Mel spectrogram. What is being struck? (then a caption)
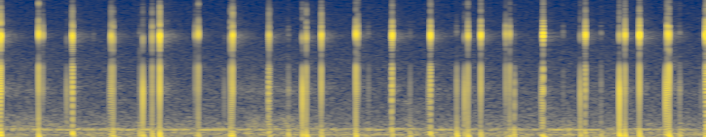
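Clear plastic dome lid. Long acrylic nails scratch and tap across a hollow, thin, clear transparent plastic dome lid held over a microphone. About two dozen short, sharp, dry clicks and scrapes come at an uneven pace, each bright and high with a faint hollow tone. They die away almost instantly over a quiet background.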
